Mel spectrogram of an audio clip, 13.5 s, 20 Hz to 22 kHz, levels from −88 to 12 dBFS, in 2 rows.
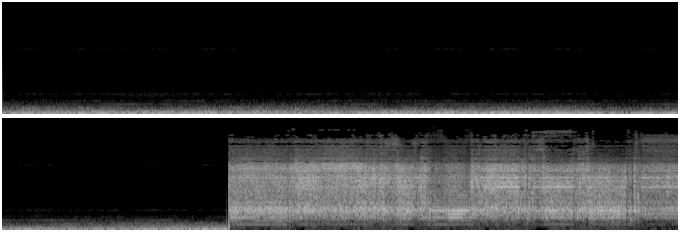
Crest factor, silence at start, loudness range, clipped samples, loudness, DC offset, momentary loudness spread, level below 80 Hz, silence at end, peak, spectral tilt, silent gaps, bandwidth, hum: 18 dB; 0 s; 19 LU; under 0.1%; -16 LUFS; under 0.1%; 22 LU; -32 dBFS; 0 s; -2 dBFS; -2.5 dB/octave; none; 14.5 kHz; none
